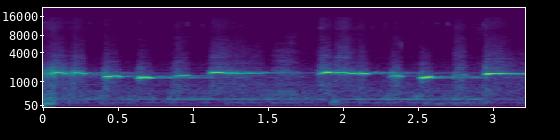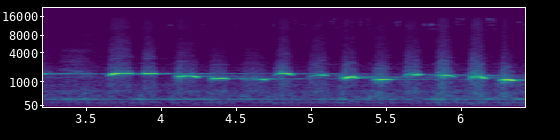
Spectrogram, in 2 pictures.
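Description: Someone whistles a simple melody up close, clear and steady, moving through a run of held notes and then quicker short ones, with a faint low hum underneath and no talking.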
